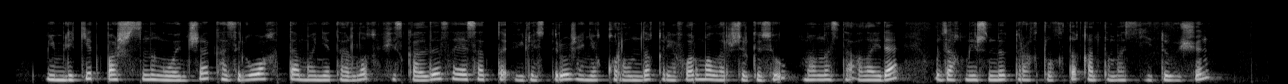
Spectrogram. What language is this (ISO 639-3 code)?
kaz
